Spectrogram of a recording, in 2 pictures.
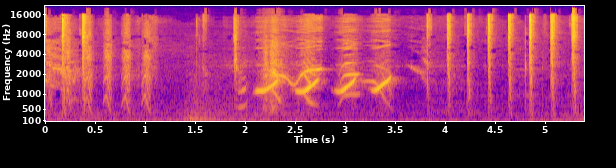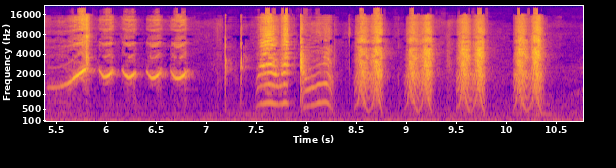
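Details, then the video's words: Green pet talking parrots: sharp clicks and taps, then looping whistled up-and-down notes, a run of even repeated whistles, and a buzzy, harmonic wavering call, with a low indoor hum. "talking parrot"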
